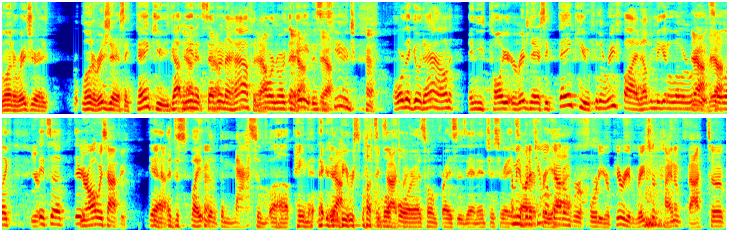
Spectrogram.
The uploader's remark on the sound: Live interview at HousingWire Annual in Austin, TX. In this live interview at HousingWire Annual in Austin, TX.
